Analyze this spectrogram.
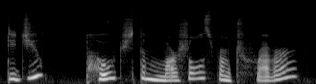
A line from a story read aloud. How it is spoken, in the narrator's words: began in a tight voice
